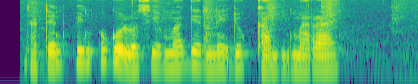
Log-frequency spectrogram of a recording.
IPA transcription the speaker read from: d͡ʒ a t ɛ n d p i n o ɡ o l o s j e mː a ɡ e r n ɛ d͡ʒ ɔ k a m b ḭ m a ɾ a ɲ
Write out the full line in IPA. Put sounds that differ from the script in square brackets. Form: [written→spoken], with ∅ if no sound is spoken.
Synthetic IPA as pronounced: d͡ʒ a t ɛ n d p i [n→ɲ] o ɡ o l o s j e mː a ɡ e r n ɛ d͡ʒ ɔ k a m b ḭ m a ɾ a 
